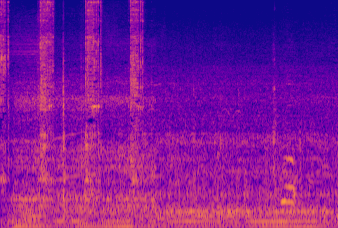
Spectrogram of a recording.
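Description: Hand ratchet wrench clicking in three quick strokes, about half a second apart, in the first two seconds as a suspension bolt is loosened. A steady low hum runs underneath.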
